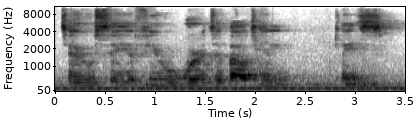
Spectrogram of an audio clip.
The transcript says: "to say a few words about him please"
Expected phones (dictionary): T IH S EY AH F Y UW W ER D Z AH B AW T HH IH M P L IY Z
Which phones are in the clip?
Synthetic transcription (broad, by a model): T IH S EY AH F Y UW W ER D Z AH B AW T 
